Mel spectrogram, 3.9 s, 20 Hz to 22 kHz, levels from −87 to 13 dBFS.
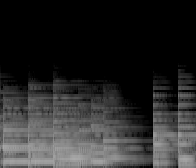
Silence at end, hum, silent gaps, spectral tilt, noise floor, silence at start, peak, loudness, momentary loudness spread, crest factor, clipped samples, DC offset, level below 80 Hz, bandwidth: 0 s; none; none; -12 dB/octave; -48 dBFS; 0 s; -14 dBFS; -28 LUFS; 10 LU; 14 dB; under 0.1%; under 0.1%; -56 dBFS; 4.3 kHz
